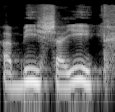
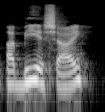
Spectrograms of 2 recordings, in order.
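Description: First: Abishai said as in Hebrew, with "sha-ee" at the end; Hebrew pronunciation. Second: Said in the usual way. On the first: Shown as a demonstration. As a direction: sound out Abishai the Hebrew way, two vowels closing it. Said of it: "how you would pronounce it in Hebrew". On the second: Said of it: "how you would pronounce it".

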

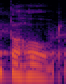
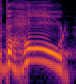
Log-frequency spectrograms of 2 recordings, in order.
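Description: First: "Behold" dropped low and soft, barely said; "Behold" as a limp, quiet aside; flat, muted "Behold". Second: Said in the usual way. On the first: Shown as a demonstration. Correcting the wrong reading, "Behold" said low and soft. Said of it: "He doesn't say". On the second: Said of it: "He doesn't say, "Behold".

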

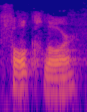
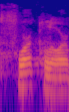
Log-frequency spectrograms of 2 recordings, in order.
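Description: First: "folklore" said as folk-lore, without the r; corrected pronunciation. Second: "folklore" mispronounced as "forklore"; slipped pronunciation. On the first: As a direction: say "folklore" carefully, first part as folk. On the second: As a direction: say "folklore" with an r, like fork-lore. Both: Shown as a demonstration. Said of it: "but actually folklore".

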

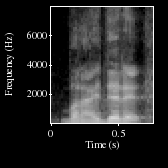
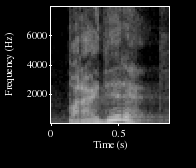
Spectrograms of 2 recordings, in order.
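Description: First: Said in the usual way. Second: Quietly, almost to yourself; a hushed, weary "but I did it". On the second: Real, not acted. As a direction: drop the voice on the first take.

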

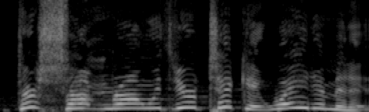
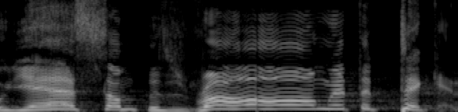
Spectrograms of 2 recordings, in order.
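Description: First: Higher, hurried official calling a halt; lightly acted agent flagging a problem; quick, higher-pitched interruption; ticket agent. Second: Gleeful re-enacted celebration; excited. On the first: Ticket agent stops the traveler. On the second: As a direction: draw out WRONG with delight. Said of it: "I was so excited".

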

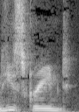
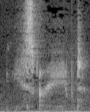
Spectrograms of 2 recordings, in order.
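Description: First: Said in the usual way. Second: Whispered, much softer repeat; whispered for emphasis; hushed emphasis. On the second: Retold or imitated. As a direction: drop to a grave whisper to drive it home.

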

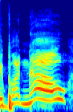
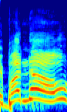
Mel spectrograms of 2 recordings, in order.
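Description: First: Higher, louder sassy "But no."; sassy attitude. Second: Loud, high sassy shout of "But no"; attitude shout. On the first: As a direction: throw it out with some attitude. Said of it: "say no like you got some attitude". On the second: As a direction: shout it back with full attitude. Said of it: "some of y'all have better attitude". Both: Shown as a demonstration.

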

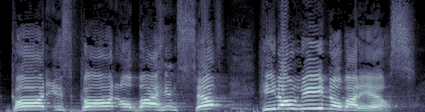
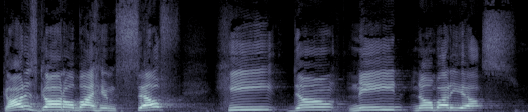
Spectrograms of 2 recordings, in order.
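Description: First: Building from firm to roaring, slow preacher cadence. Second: Slow, loud, high preacher cadence; Alabama preacher again. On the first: Retold or imitated. Imitating the Alabama preacher to the congregation, building to a roar. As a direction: climb each line into a full-throated Alabama preacher roar. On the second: Shown as a demonstration. Proving to the congregation he can preach that way, slow and loud. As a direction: show them he can preach like that, drawn out. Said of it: "I can".

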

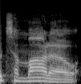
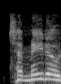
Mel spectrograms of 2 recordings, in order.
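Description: First: Tomato said as tuh-MAH-to; British tomato, MAH in the middle; tomato with a broad A. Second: Tomato said as tuh-MAY-to; American tomato, MAY in the middle; tomato with a long A. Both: Shown as a demonstration. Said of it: "the pronunciation of that A".

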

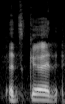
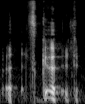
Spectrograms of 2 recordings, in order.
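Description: First: Said in the usual way. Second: Breathy whisper, half to self. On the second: Real, not acted. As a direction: whisper it under your breath. Whispered reply after a joke.

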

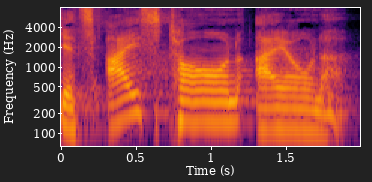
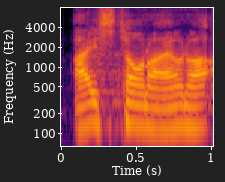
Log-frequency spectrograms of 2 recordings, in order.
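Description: First: "eis ton aiona" spelled out slowly, each Greek word given its own weight; slow Greek pronunciation. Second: Said in the usual way. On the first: Shown as a demonstration. Preacher slowly sounds out the Greek phrase for his congregation. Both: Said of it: "I've got it there in the Greek".

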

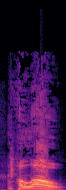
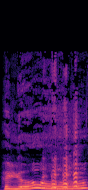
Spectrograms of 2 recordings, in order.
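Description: First: Loud high drawn-out hello; a cheesy pickup hello; creepy hello. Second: Put-on high, loud baby-talk hello. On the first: Pretend. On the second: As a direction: coo it like talking to a baby. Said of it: "Maybe that's what you should change your hello".

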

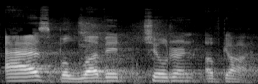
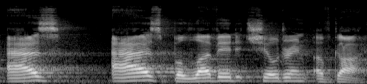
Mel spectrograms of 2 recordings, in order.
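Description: First: Slow, deliberate repeat; slow reading aloud again. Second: Measured, deliberate recitation; slow reading aloud. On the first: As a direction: read it word by word. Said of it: "Can you say that one more time?". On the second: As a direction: read slowly, word by word. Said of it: "Would you read this out loud?". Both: Shown as a demonstration.

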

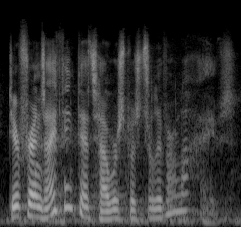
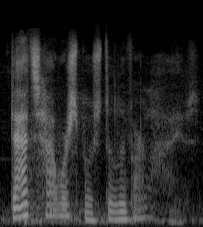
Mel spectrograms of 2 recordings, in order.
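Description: First: Said in the usual way. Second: Softly whispered repeat of the line. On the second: Shown as a demonstration. Preacher to congregation, whispered echo. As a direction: breathe the words, no voice.

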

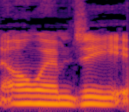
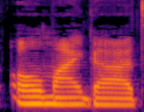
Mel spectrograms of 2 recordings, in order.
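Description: First: "O M G" spelled out as three letters. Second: Said in the usual way. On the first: Shown as a demonstration. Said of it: "it wasn't even". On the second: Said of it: "spelled out".

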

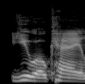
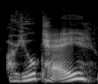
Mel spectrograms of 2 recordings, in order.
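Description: First: Offhand check-in with a falling end; everyday, unworried greeting; casual greeting. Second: Worried check-in with a rising question; mildly alarmed, imitating concern. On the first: Retold or imitated. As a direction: toss it out as a simple hello. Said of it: "How are you?". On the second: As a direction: ask as if something might be wrong. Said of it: "they were, like, concerned".

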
